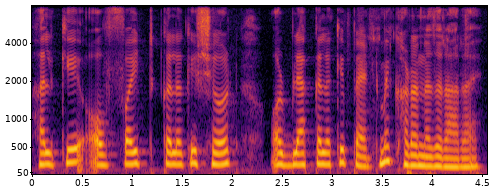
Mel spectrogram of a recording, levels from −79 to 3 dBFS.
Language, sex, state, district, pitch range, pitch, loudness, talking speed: Hindi, female, Delhi, New Delhi, 185-210 Hz, 200 Hz, -13 LUFS, 225 wpm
